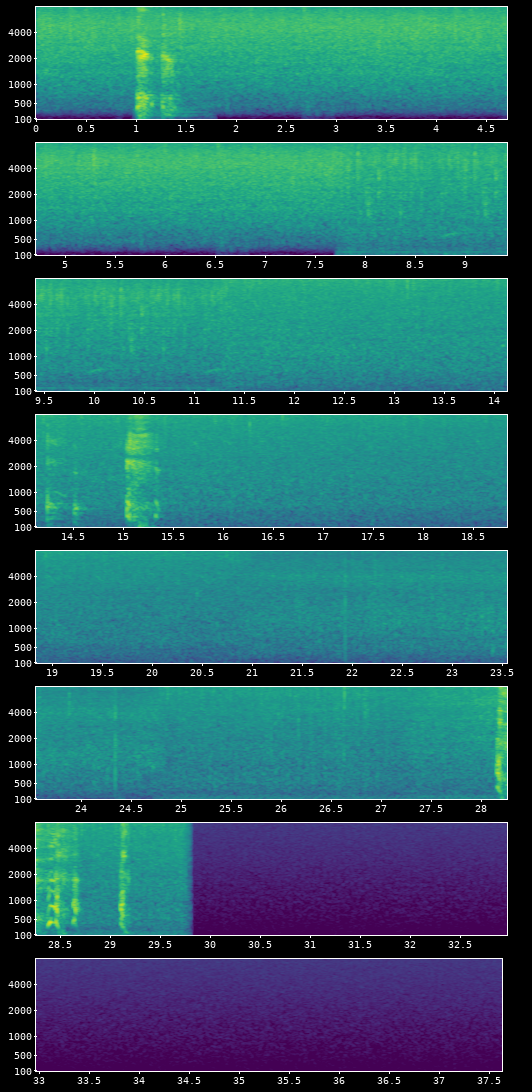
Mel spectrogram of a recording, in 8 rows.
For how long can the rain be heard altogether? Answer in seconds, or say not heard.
30 s.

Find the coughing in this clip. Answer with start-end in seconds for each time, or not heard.
1.0-1.5, 14.2-15.4, 28.1-29.2.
